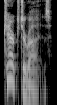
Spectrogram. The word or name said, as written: characterize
